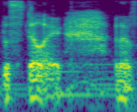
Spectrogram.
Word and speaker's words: stele: I had to look up how the actor said it because I didn't want to say it wrong, and I'm pretty sure they're saying it the stele.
